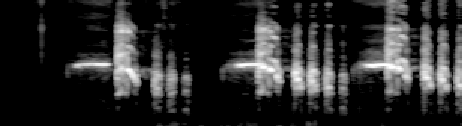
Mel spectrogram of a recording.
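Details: White partridge (white teetar) call given three times, each a high steady whistle sliding into a rapid string of harsh, clipped notes, the phrases coming about every second.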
